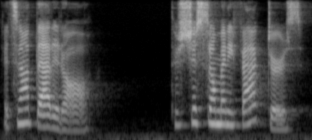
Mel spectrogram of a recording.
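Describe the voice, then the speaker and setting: A woman's voice: a little high, lively intonation, unhurried, creaky. A woman playing a patient, cautious middle-aged mother of a grown son in an audio drama. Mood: hesitant, concerned.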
